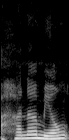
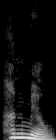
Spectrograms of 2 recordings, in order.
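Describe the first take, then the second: First: The number is said in full as hana. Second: The number is shortened to han. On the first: The speaker calls it wrong. "এভাবে বলে না" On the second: The speaker calls it right. "ওরা বলে হান মেয়ং"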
